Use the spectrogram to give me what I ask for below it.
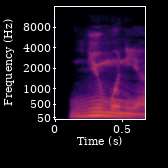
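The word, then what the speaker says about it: pneumonia: health has dash of নিউমোনিয়া বানানটা খেয়াল করে দেখো পি দিয়ে শুরু হবে নিউমোনিয়াটা সো শ্বাস রোগের কারণে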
